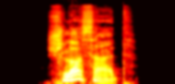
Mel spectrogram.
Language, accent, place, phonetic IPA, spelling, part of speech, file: German, Germany, Berlin, [ˈʃlɔsɐt], schlossert, verb, De-schlossert.ogg
- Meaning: inflection of schlossern: 1. third-person singular present 2. second-person plural present 3. plural imperative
